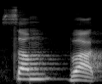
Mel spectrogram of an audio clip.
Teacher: स के ऊपर बिंदी आधा न नहीं करना है ये आधा न, पर इसको ऐसे पढ़ना है संवाद। नाक से आधा न पढ़ रहे हैं। वा और द में अमिक्स करेंगे, वा को दीर्घ करेंगे संवाद।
